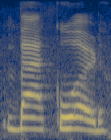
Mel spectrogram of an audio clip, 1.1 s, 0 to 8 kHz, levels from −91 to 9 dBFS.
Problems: constant background noise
